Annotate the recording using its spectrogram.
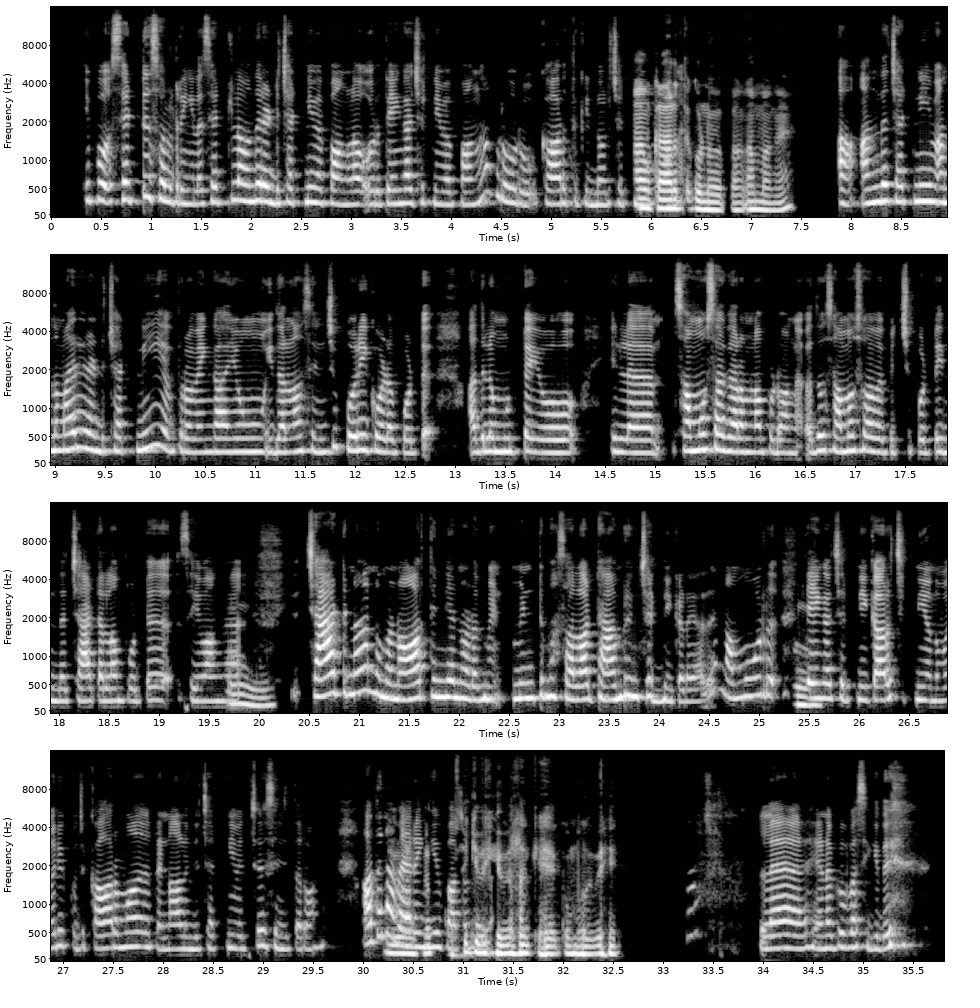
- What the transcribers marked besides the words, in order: other background noise; inhale; teeth sucking; in English: "மின்ட்"; in English: "டாம்பரின்"; inhale; unintelligible speech; unintelligible speech; laughing while speaking: "கேட்கும்போதே"
- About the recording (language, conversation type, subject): Tamil, podcast, ஒரு ஊரின் உணவுப் பண்பாடு பற்றி உங்கள் கருத்து என்ன?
